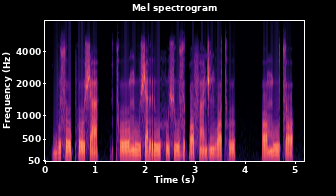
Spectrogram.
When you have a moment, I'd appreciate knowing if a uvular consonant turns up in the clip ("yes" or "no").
no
